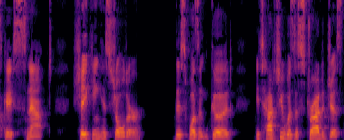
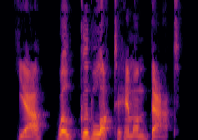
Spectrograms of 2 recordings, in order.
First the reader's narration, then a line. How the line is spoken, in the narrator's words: Naruto spat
